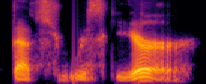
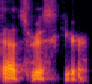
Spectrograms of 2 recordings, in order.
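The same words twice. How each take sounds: First: The word riskier gets strong extra emphasis. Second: The word riskier has no special emphasis. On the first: It is really, really risky. "I just want to really emphasize" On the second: It is simply riskier. "That's just a normal way to say it with no special emphasis"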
